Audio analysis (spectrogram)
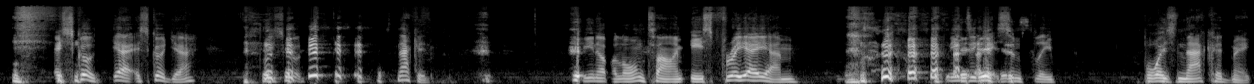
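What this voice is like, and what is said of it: Bad put-on British accent. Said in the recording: “I'm sorry to all the British people out there for that terrible accent.”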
